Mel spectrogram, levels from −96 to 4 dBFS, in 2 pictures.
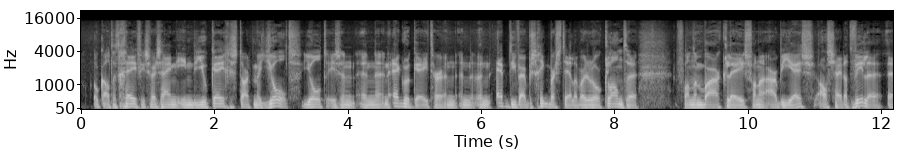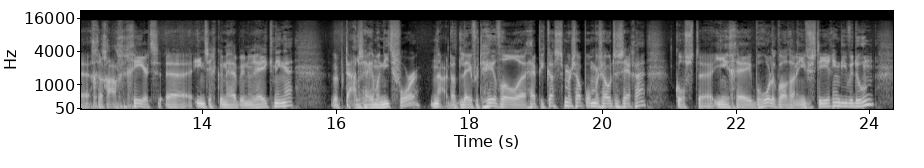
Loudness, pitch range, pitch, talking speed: -21 LUFS, 95-115 Hz, 100 Hz, 180 wpm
